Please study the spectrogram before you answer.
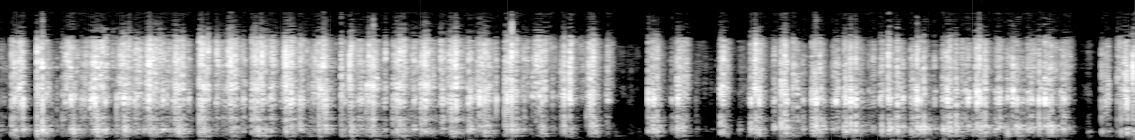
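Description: Fingertips and short nails tap and scratch rapidly on the back label of a white plastic CeraVe lotion bottle held upside down. The result is a dense, fast stream of hollow plastic taps and dry scratching, with brief pauses near the middle and just before the end.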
